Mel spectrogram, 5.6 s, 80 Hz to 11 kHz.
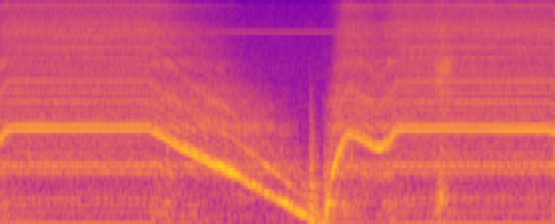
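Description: Astro 3220 sensored brushless motor, fitted with optical position sensors and run on 24 volts from a hand throttle, whining steadily at high speed. About a second and a half in it spins down, the pitch gliding low, then it spins back up and holds high again.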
